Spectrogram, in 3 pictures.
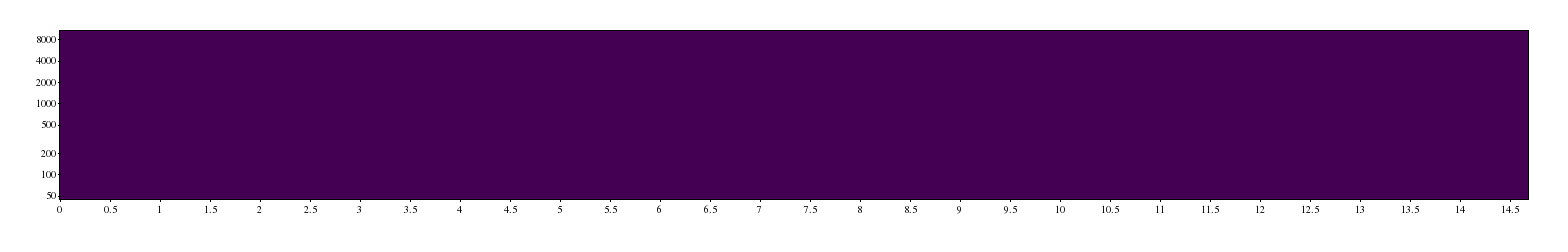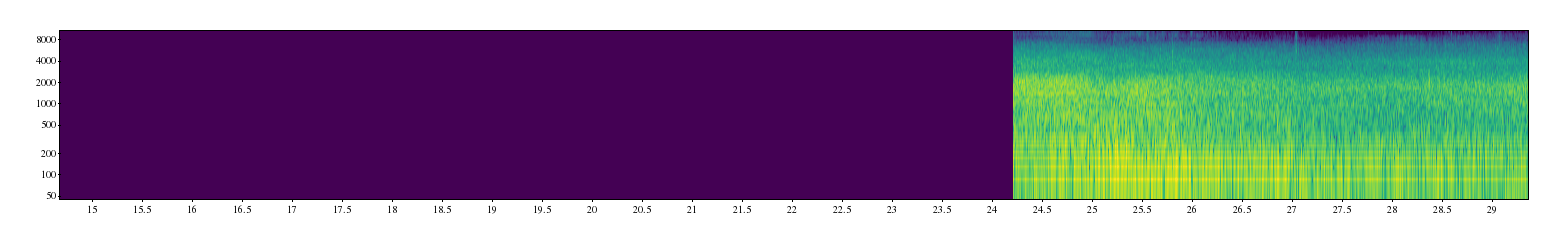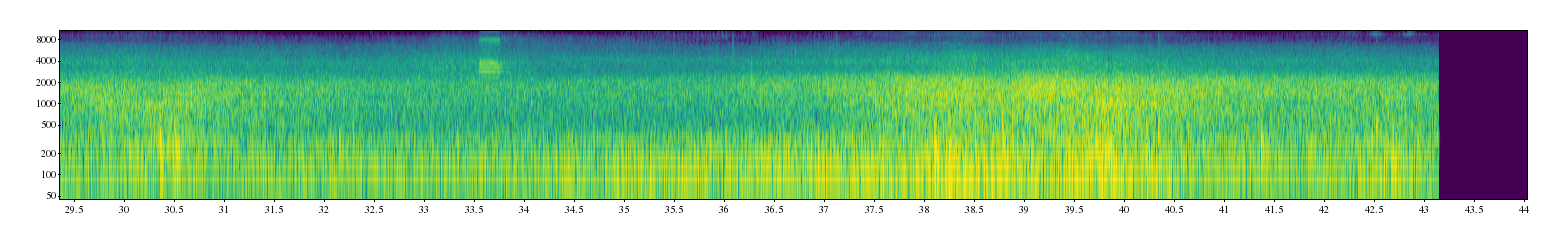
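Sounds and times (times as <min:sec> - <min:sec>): highway traffic rushing: 0:24.2 - 0:43.2.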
